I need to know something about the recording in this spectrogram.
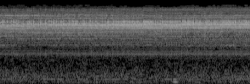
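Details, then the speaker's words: Cheap $5 kit coil tattoo machine run straight out of the box at about 4–5 volts, before tuning: a steady, thin, high buzz with a rattly edge, chattering from a loose contact and soft spring. "oh let's do it this does [Music] rattle itself apart"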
